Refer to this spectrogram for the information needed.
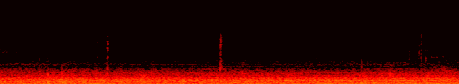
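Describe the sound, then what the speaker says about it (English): A helicopter flies back toward a recovery ship at sea after an Orion capsule splashdown, a steady, even rotor-and-engine roar that holds at a moderate level throughout with no voices. "That second helicopter now making its way back over to the front porch."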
